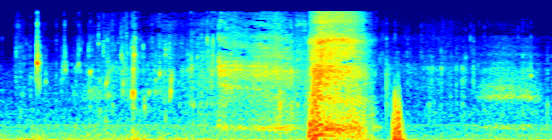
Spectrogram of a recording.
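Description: Shallow river water splashing in one short burst a little past the middle, followed by a single short knock.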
